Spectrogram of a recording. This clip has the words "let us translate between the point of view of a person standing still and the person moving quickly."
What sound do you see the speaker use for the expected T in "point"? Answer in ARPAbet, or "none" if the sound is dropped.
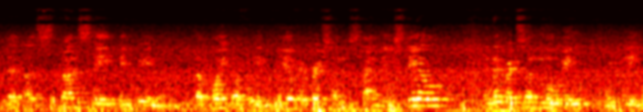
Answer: T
